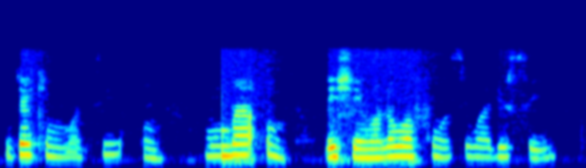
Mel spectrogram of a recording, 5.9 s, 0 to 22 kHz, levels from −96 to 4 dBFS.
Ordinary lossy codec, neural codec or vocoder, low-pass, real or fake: none; none; none; real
